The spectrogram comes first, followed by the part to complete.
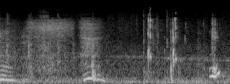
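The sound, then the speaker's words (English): Crunchy biting into a nut bar with lots of nuts, followed by chewing, with a few sharp crackling crunches spaced unevenly and some soft mouth noises and murmured vocal sounds mixed in. “Lots of nuts in that bar.”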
